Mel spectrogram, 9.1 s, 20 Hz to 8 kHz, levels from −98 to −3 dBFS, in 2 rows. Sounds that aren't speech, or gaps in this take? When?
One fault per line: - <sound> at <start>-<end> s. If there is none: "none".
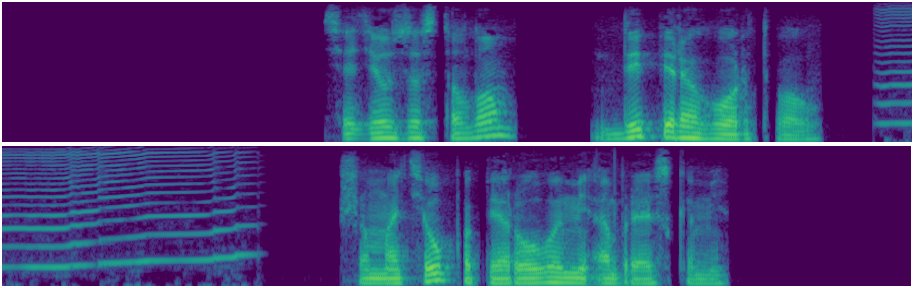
- squeak at 4.3-5.9 s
